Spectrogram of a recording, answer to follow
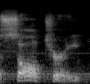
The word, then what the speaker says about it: psaltery: eventually instead of a psaltery most people just started calling it a lap part because that was a little bit easier to spell you know no silent P you know in the front well our friend that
